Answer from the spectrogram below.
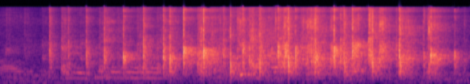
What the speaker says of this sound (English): you get a round of applause before I even just give your bio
